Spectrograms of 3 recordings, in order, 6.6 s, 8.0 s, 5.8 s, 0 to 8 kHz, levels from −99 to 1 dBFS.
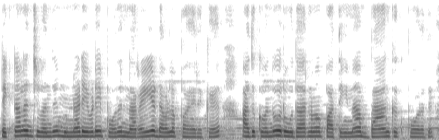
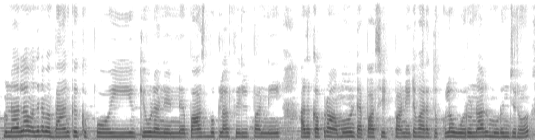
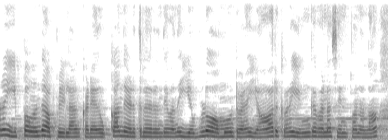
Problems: background sounds at intervals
